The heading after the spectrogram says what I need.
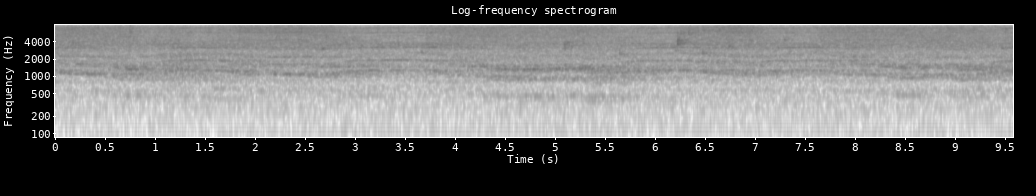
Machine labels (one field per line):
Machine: pump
